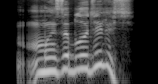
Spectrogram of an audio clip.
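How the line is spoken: Trembling voice. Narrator (Russian): дрожащим голосом спросила Элина

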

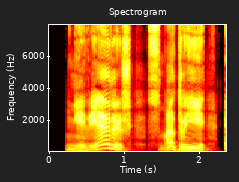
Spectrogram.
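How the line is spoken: Bear's bark. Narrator (Russian): рявкнул медведь

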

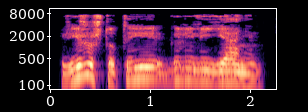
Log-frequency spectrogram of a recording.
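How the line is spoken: Plain. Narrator (Russian): сказал трибун

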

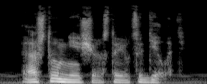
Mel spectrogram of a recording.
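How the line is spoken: Grumbling. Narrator (Russian): буркнул Алвис

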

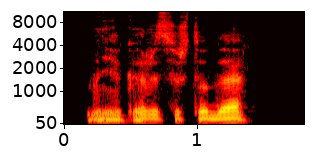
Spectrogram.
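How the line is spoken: Quiet reply. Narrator (Russian): так же тихо отозвался я

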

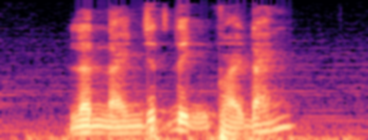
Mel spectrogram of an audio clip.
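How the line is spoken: Muttering. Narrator (Vietnamese): Thiệu Đông lẩm bẩm

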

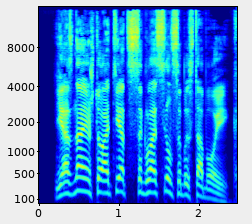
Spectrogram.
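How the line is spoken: Shout from behind. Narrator (Russian): крикнул мне Ланский уже в спину

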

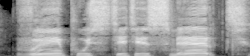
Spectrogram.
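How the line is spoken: Shouting. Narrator (Russian): закричал отец жрецов

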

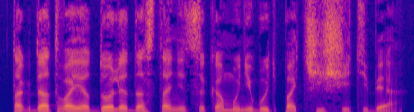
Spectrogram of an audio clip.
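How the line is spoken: Snapped. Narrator (Russian): огрызнулся Селливан

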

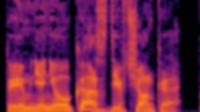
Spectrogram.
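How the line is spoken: Growled. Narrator (Russian): прорычал Дао

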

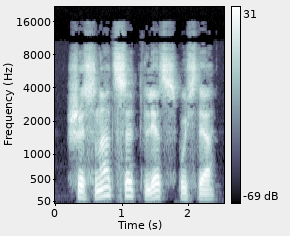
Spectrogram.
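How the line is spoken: Loud. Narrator (Russian): громко, чтобы мы расслышали, произнес

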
